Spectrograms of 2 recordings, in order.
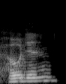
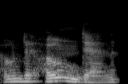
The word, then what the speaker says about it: Honden: I will play a Mirrored Landscape and use that 4 mana to play Hoden of Cleansing. Yeah, Honden. I've been pronouncing some of these things wrong, and I apologize. Honden, or Honden of Cleansing Fire.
